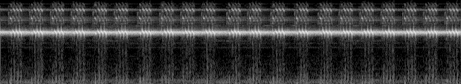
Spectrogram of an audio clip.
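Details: Loud cricket chirping inside a room during the night, a shrill continuous ringing broken into quick regular pulses, around one and a half per second, with nothing else audible.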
